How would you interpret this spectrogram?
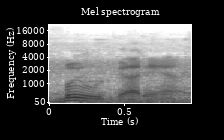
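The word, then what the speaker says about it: България: А болгары говорят Былгария. Пишется после буквы Б твердый знак.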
